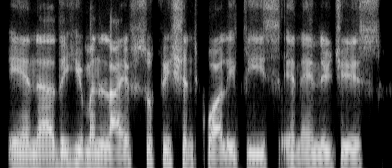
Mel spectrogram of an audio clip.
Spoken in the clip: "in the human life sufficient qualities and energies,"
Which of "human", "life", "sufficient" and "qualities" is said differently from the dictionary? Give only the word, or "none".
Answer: qualities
